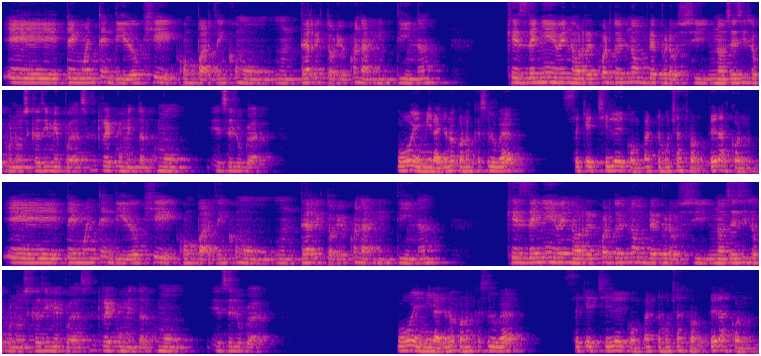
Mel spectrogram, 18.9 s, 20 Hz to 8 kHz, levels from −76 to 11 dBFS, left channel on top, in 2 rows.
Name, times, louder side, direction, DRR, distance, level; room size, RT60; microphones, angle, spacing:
voice 1, 0.0-5.4 6.3-11.7 12.1-12.7, left 1 dB, 30° left, 3 dB, 3.6 m, -25 dB
voice 2, 14.4-16.0 16.5-18.8, left 1 dB, 50° left, 4 dB, 2.2 m, -22 dB
26.5 x 20.5 x 2.6 m, 0.43 s
head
